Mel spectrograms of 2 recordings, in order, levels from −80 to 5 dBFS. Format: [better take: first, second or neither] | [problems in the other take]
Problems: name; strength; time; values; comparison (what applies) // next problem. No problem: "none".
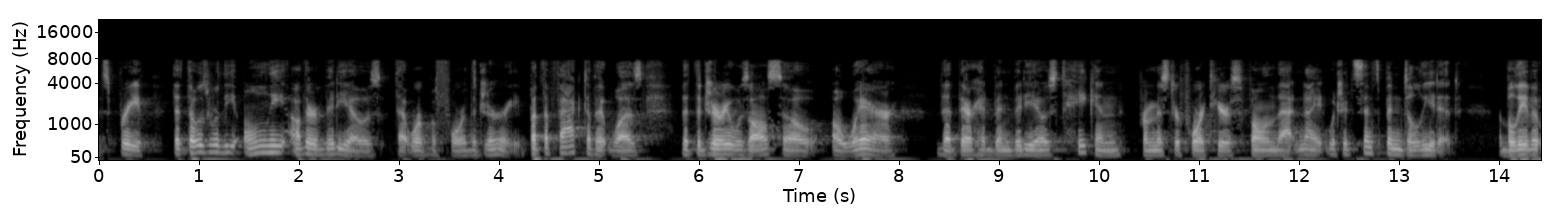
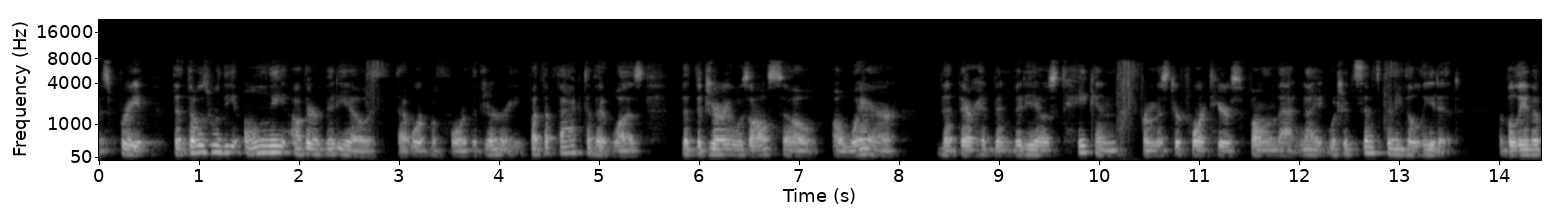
first | noise reduction (neural mask model DeepFilterNet 3)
